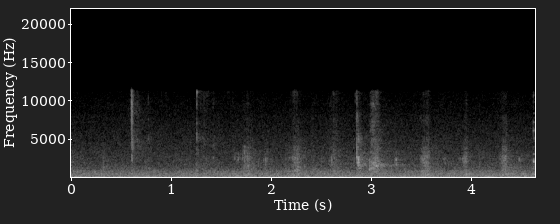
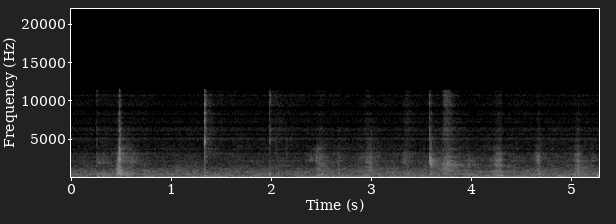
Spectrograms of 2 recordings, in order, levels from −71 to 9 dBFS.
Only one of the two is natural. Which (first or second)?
first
